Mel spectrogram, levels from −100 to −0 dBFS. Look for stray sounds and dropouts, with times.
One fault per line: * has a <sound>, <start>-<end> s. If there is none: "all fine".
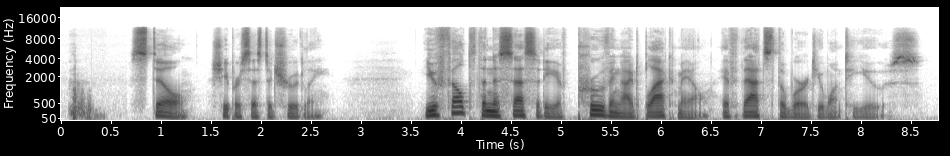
* has a throat clearing, 0.1-0.5 s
